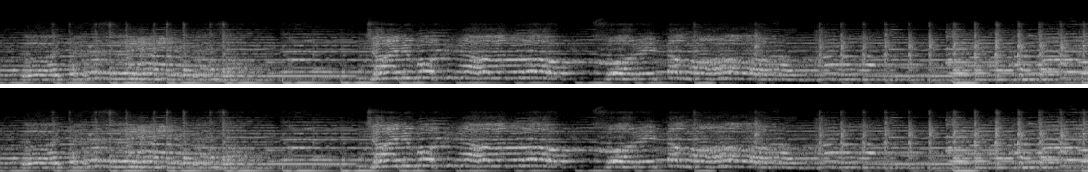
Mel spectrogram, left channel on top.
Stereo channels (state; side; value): identical; both; correlation 1.00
